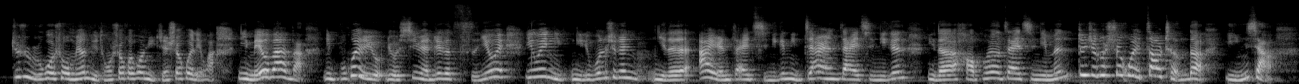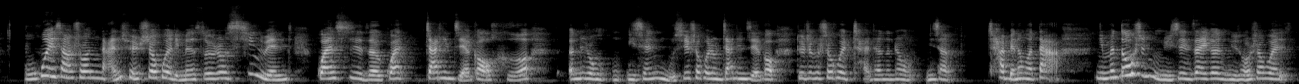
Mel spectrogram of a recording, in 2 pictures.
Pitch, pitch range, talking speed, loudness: 260 Hz, 225-290 Hz, 350 characters per minute, -21 LUFS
